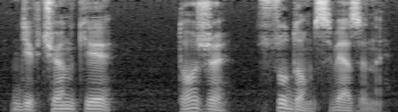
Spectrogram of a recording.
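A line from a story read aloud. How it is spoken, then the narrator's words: Very quiet whisper in ear. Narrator (Russian): очень тихо, чтобы за дверью не услышали, на ушко прошептал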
